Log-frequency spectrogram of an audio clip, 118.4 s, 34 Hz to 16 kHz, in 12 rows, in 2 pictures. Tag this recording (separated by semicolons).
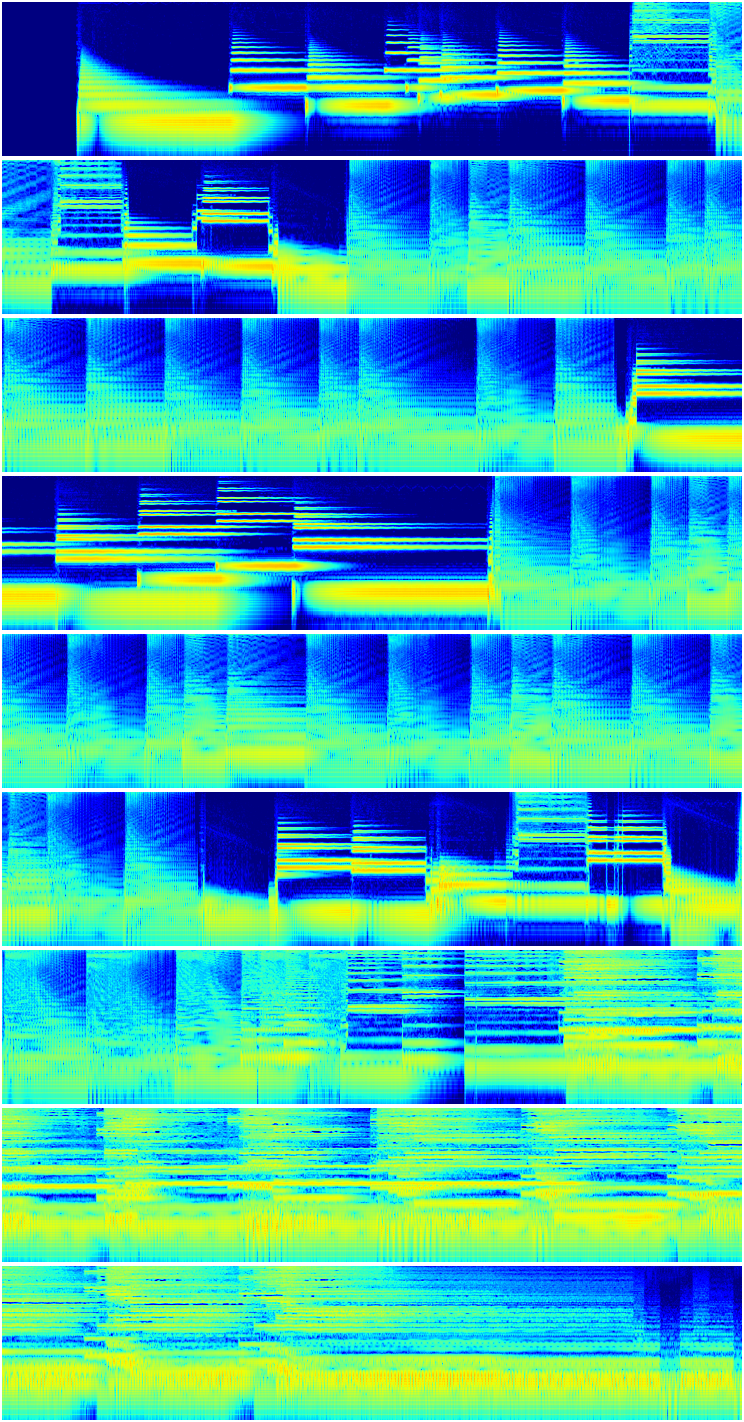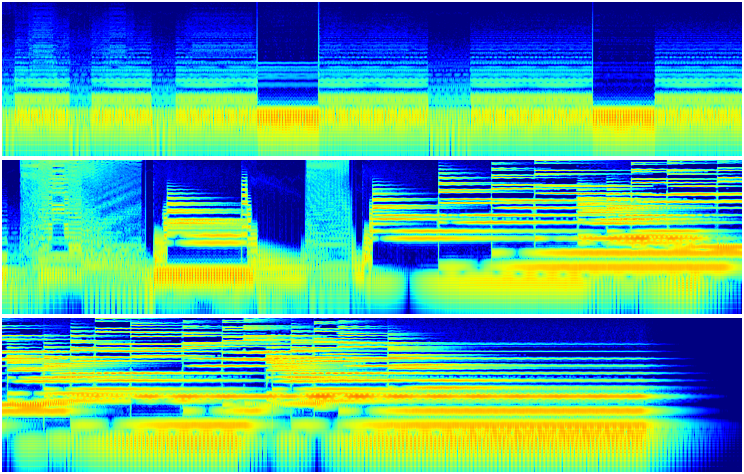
Keyboard; PSS-370; Yamaha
